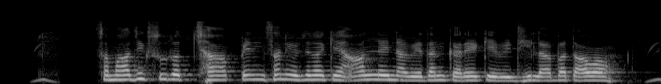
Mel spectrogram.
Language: Chhattisgarhi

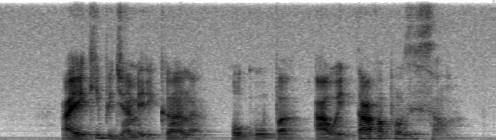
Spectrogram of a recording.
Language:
Portuguese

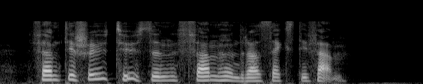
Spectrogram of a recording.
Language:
Swedish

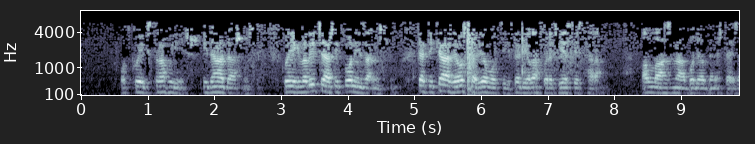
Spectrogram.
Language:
Croatian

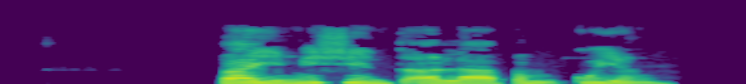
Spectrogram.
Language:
Chiquián Ancash Quechua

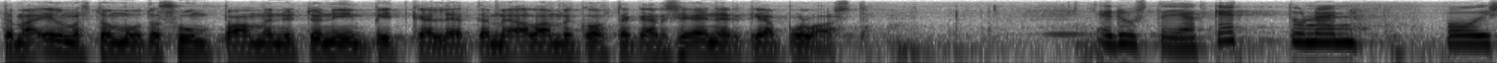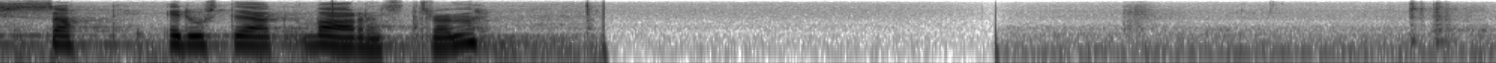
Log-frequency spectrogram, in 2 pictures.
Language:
Finnish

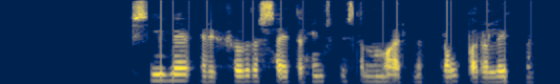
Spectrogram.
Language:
Icelandic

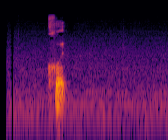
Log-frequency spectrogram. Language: Min Nan Chinese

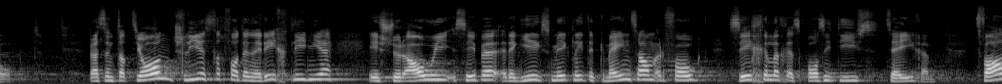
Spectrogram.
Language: Swiss German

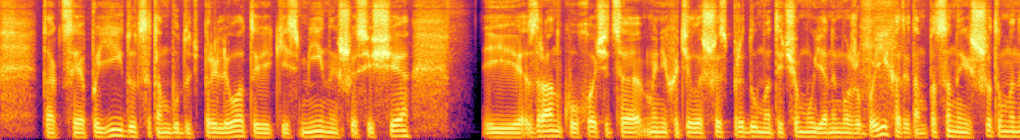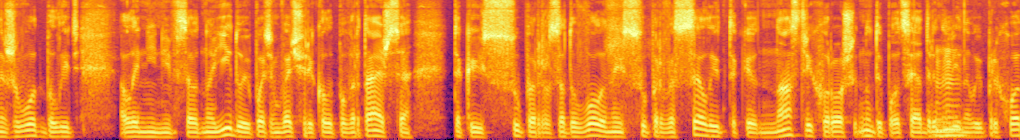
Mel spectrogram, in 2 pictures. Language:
Ukrainian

